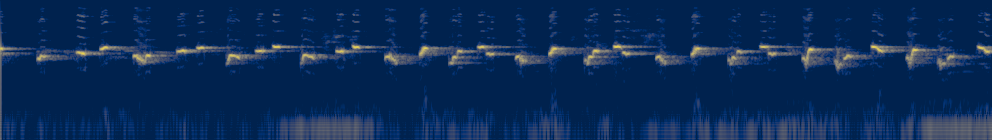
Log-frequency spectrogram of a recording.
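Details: Long, unbroken sooty-headed bulbul song used to train young birds, fast chattering whistles rolling up and down in quick succession, a faint low hum in places.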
